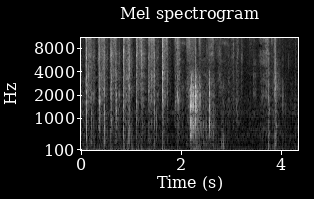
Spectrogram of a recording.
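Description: Tarot cards shuffled and drawn by hand, a steady run of quick papery riffles and soft flicks with a brighter snap midway, close and fairly quiet, with no talk over it.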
